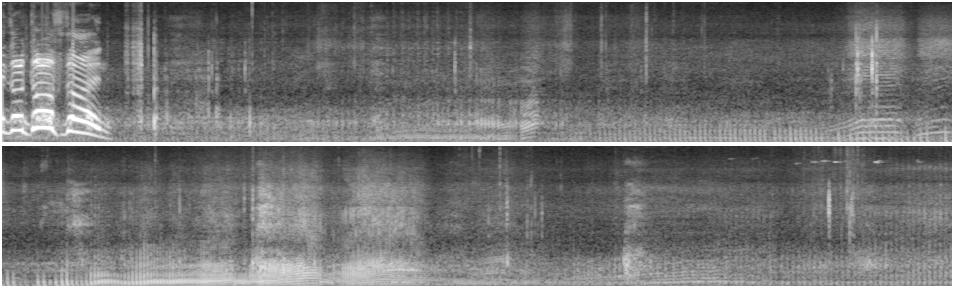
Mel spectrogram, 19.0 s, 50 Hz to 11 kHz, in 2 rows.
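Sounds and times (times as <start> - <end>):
engine revving: 3.2 - 5.7, 7.9 - 19.0.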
